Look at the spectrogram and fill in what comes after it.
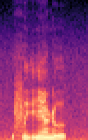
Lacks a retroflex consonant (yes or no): no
